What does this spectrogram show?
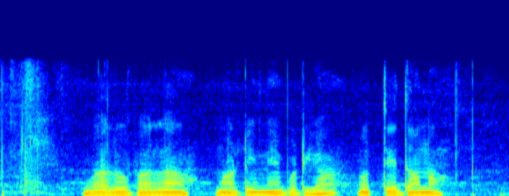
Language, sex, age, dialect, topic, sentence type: Magahi, male, 18-24, Northeastern/Surjapuri, agriculture, question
